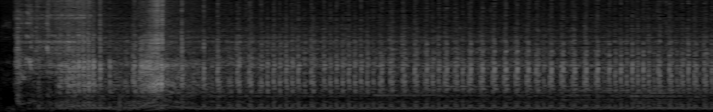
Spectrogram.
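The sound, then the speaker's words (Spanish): A two-stroke twin-cylinder motorcycle engine with one exhaust per cylinder catches with a short rev, then settles into a rapid, even idle of crackling firing pulses, steady, with no voices. “Y luego cuando ves los dos escapes por el lateral, porque como, como es bicilíndrica y de dos tiempos, pues necesita obligatoriamente un, un escape por cilindro y es una pasada, queda súper chulo.”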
